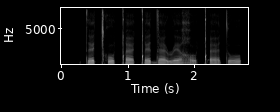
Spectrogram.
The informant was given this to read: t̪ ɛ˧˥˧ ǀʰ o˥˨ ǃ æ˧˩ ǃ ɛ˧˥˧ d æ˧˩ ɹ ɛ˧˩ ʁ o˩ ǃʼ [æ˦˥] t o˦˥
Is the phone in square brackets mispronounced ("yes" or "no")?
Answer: yes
